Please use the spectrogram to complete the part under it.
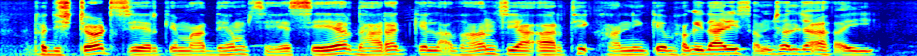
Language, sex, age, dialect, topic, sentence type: Magahi, male, 18-24, Central/Standard, banking, statement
